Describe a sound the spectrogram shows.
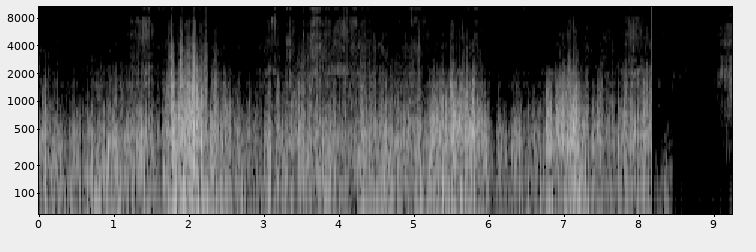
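Wind blows hard across the microphone outdoors.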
